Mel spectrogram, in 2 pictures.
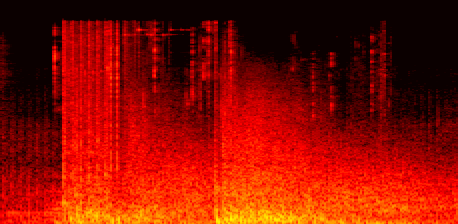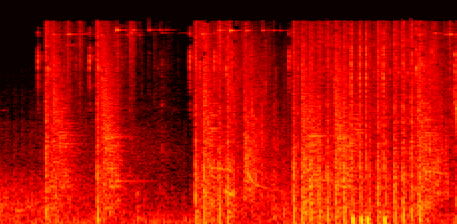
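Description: Gunfire in the video game Ghost Recon Wildlands, with bursts of rapid shots and sharp cracks coming in clusters, separated by a long reverberant blast that slowly dies away.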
